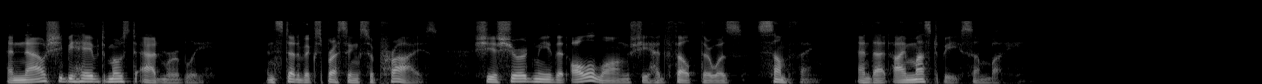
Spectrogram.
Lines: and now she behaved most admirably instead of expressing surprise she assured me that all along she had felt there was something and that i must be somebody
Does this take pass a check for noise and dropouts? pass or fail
pass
